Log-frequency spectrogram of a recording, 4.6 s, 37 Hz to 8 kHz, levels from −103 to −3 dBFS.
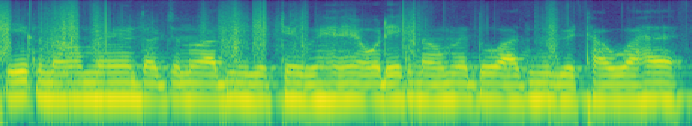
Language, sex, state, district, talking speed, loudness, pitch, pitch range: Hindi, male, Jharkhand, Deoghar, 220 wpm, -13 LUFS, 115 Hz, 110-115 Hz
